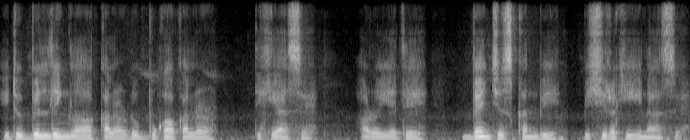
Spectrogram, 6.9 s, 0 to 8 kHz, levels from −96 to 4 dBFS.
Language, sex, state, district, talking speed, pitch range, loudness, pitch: Nagamese, male, Nagaland, Dimapur, 165 wpm, 110-125 Hz, -20 LUFS, 115 Hz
